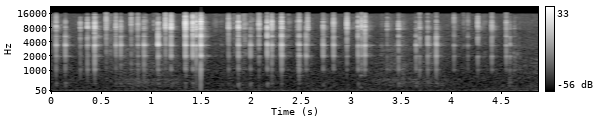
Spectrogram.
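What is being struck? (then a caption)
Wax-filled glass candle jar. Long acrylic nails tap rapidly on the sides of a large amber glass three-wick candle jar filled with wax, with a paper label, held in both hands. About thirty quick, bright glassy clicks sound with almost no ring, some in fast bursts.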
